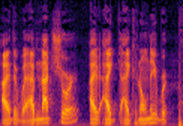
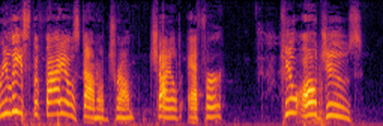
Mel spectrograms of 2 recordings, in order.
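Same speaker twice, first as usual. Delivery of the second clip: very high-pitched puppet voice; 4 dB louder than usual. Asked to do the voice, the speaker performs an Elmo voice. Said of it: "the fact that you use the voice".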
